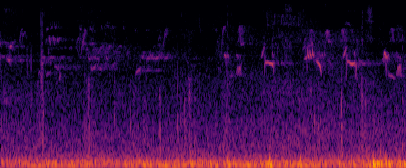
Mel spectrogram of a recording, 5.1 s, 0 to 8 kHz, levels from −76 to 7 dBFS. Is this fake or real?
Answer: real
